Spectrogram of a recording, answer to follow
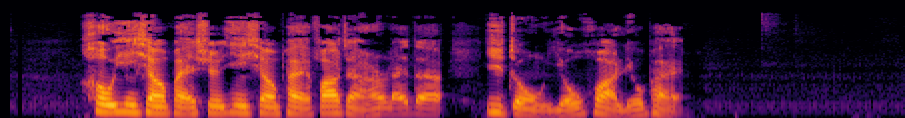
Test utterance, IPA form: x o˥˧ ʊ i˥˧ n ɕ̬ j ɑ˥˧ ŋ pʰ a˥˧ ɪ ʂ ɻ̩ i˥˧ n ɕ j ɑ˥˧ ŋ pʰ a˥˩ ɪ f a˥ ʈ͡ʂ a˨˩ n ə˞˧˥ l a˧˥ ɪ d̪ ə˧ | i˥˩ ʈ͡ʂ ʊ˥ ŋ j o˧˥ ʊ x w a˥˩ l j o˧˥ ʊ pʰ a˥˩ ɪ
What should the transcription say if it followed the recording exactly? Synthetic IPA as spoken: x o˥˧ ʊ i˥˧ n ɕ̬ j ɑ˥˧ ŋ pʰ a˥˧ ɪ ʂ ɻ̩ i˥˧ n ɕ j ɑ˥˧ ŋ pʰ a˥˩ ɪ f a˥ ʈ͡ʂ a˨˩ n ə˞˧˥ l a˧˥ ɪ d̪ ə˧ | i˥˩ ʈ͡ʂ ʊ˨˩ ŋ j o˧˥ ʊ x w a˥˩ l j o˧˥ ʊ pʰ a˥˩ ɪ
